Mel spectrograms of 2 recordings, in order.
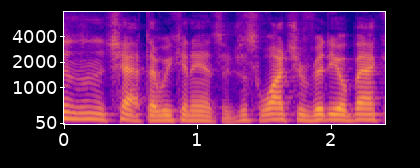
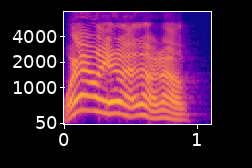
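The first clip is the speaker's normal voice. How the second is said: mocking cartoonish voice, higher and louder; 11 semitones higher, 6 dB louder than usual. Mocking a guy who sounds like a cartoon character: imitating a cartoonish-sounding guy. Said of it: "He sounds like a fucking cartoon character".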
